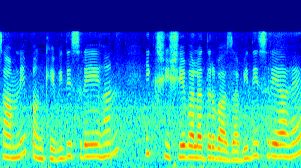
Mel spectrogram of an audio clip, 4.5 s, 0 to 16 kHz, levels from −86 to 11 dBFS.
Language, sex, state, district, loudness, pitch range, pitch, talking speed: Punjabi, female, Punjab, Pathankot, -17 LUFS, 235-275 Hz, 255 Hz, 185 wpm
